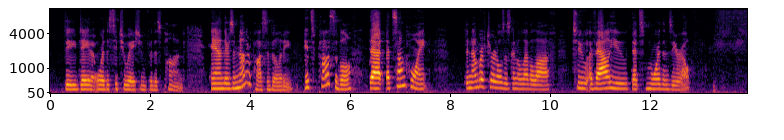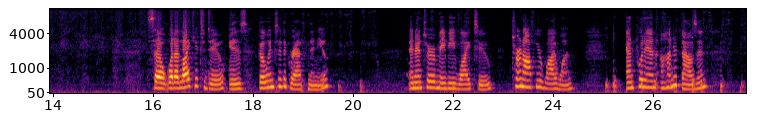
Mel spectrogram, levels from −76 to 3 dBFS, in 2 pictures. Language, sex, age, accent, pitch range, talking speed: English, female, 40-59, American, 180-235 Hz, 125 wpm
